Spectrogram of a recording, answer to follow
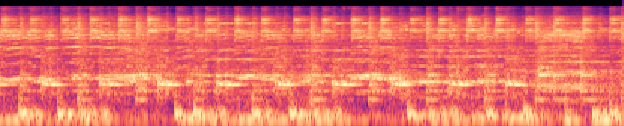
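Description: Loud festive band music: a steady drum beat under a short melodic phrase repeated over and over.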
